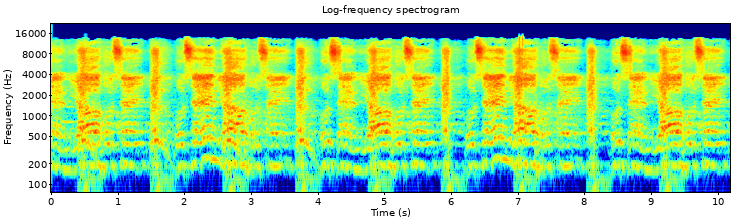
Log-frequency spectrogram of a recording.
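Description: Rhythmic matam, hands beating on chests at about two strokes a second, under a male chorus chanting in unison.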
